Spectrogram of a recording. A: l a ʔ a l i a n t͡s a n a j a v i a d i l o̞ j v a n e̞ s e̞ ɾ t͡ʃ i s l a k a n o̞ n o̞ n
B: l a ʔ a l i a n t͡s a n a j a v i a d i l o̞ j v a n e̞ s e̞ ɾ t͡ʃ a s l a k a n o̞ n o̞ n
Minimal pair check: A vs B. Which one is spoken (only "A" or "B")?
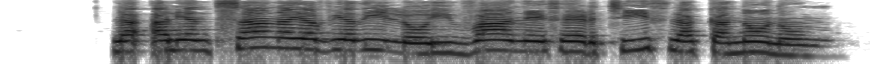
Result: A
